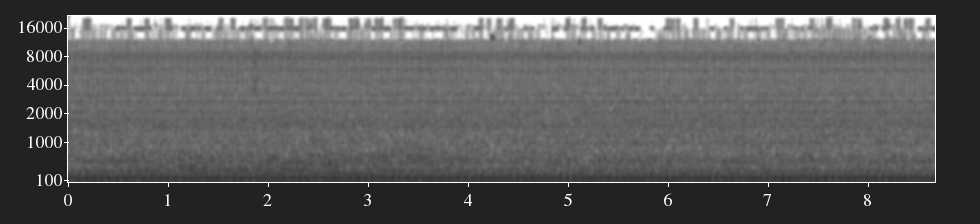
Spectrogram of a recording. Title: BMW F80 M3 Misfiring.. #shorts #bmw #f80m3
